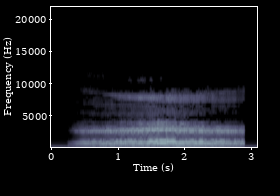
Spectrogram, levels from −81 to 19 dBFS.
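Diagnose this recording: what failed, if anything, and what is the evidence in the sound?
The analogue wiring failed: a ground loop or nearby transformer is coupling the power line into the signal path. The result is mains hum, a steady 60 Hz tone with low harmonics, roughly 30 dB below the music and running under the entire recording.

At the codec stage, damaged data in a compressed stream corrupted frames, so the decoder misread them and lost sync while searching for the next valid header. Each loss is heard as a short chirp or blip, at 0.78 s and again from 2.89 to 2.92 s.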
